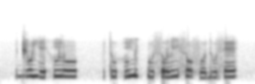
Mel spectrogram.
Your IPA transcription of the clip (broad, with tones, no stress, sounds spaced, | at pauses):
d͡ʒ o˧ j e˨ h ũ˧ l o˧ | t u˨ h ũ˨˦ m i˧ k͡p u˨ s o˧ l i˦ s o˦˨ f o˨˦ d u˧ s ɛ˦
